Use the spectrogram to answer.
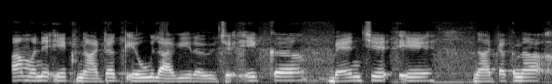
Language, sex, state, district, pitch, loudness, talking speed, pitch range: Gujarati, male, Gujarat, Gandhinagar, 170 Hz, -13 LUFS, 140 wpm, 150-180 Hz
